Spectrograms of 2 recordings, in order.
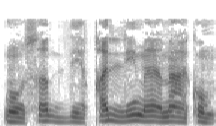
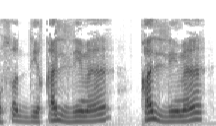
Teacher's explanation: الإدغام يوجد في التنوين الذي فوق القاف واللام من لفظ لما · Term: إدغام بلا غنة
